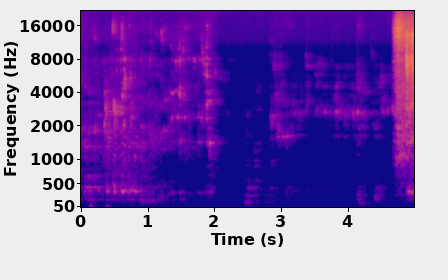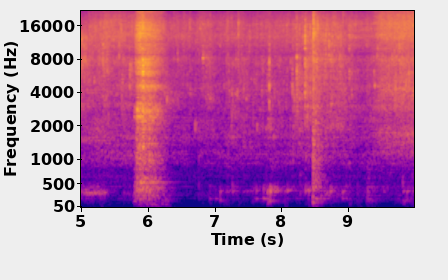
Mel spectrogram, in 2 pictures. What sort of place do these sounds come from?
restroom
